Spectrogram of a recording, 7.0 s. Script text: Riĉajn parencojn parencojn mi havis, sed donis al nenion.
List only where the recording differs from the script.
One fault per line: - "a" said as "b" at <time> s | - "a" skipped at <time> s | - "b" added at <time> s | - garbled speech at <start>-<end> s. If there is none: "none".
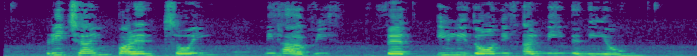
- "parencojn" skipped at 2.1 s
- "ili" added at 4.5 s
- "mi" added at 5.5 s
